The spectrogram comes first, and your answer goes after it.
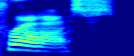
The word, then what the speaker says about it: TROS: He and I have a debate because I pronounce it Tross. He does not like that I say it like a word.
